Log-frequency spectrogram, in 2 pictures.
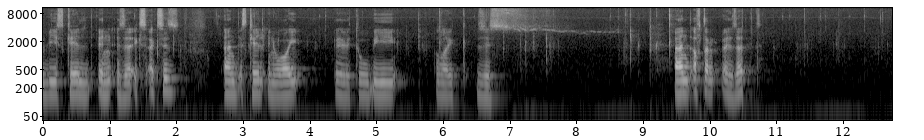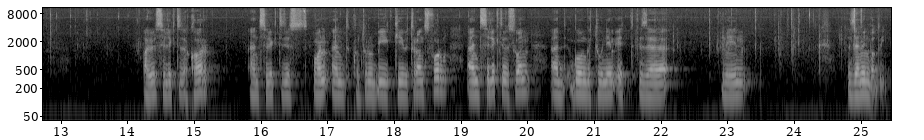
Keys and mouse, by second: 0.2 s, 1.4-2.4 drag, 2.4 g, 2.6 middle click, 3.4 s, 5.8 s, 7.0 middle click, 7.5 g, 9.2 s, 15.6-17.6 right drag, 17.6 ctrl+p, 18.5-19.4 drag, 19.8 right click, 21.4-23.6 middle drag, 23.6 right click.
